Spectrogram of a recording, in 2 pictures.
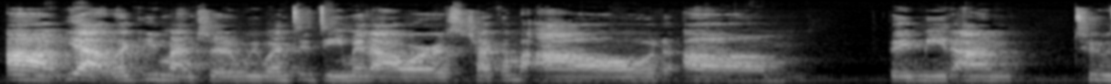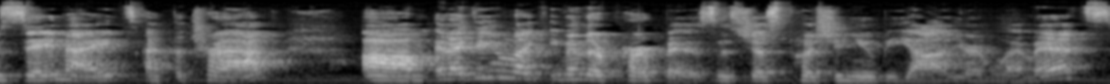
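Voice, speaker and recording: A woman speaks with a Spanish accent. Her pitch is medium. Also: ordinary pitch variation, moderate pace. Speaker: podcast co-host, high school Spanish teacher. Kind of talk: casual chat. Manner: frequent fillers (um, like).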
